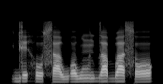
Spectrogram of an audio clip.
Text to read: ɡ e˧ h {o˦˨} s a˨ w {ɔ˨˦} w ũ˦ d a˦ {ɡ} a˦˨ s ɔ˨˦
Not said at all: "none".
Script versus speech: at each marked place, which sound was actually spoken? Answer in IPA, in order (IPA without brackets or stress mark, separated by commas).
o˨, ɔ˨˦, b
